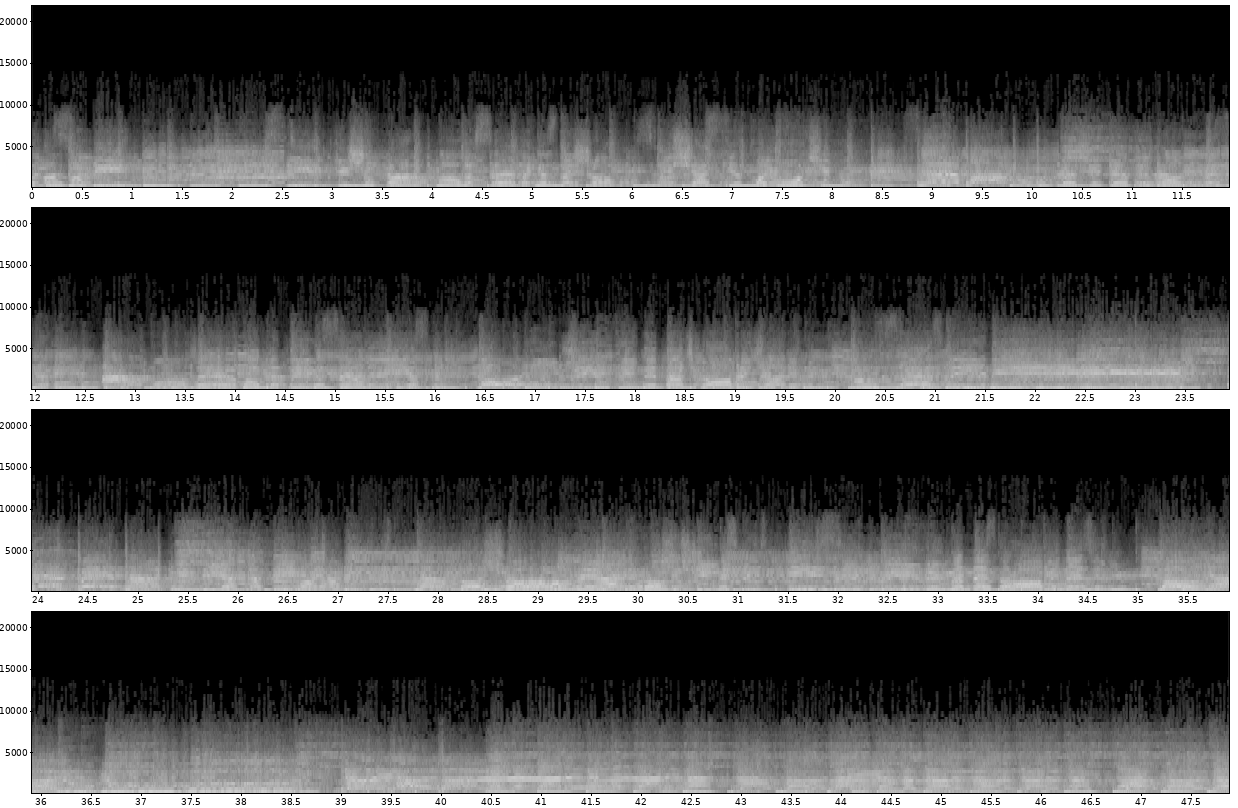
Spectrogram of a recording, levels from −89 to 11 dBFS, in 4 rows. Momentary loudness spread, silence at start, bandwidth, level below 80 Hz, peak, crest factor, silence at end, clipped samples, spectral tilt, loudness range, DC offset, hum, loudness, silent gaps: 5 LU; 0 s; 9.6 kHz; -24 dBFS; 0 dBFS; 14 dB; 0 s; under 0.1%; -5.5 dB/octave; 3 LU; under 0.1%; none; -14 LUFS; none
